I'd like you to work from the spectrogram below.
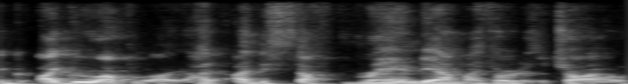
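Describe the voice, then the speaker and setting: A man's somewhat breathy, dark, mellow tone at medium pitch, fairly quick pace, ordinary pitch variation. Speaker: energy healer. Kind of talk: livestream talk. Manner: fast; hesitant, many fillers.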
